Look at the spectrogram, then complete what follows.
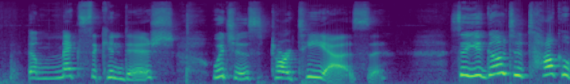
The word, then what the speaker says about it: tortillas: to pronounce it as tortillas but that's incorrect well this delicious mexican dish is pronounced as tortillas so i'll break it up for you it's tour tea yes okay that's the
